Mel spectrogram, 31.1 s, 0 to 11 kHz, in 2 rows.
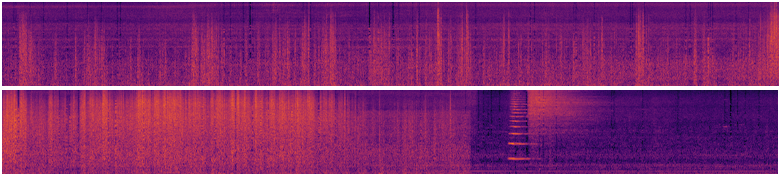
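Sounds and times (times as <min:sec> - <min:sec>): wind buffeting microphone: 0:00.0 - 0:25.0
train coaches rumbling on track: 0:00.0 - 0:31.0
low hum: 0:22.4 - 0:31.0.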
